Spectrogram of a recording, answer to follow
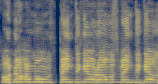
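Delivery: high-pitched mock freak-out; panicked wailing. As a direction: imitate a man babbling in horror. Retold man freaking out.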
